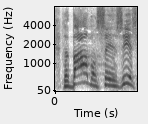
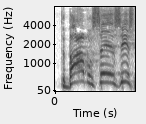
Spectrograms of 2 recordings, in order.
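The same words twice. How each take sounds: First: Mock self-righteous. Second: The Bible says this, raised high on Bible; pointed question. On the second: Shown as a demonstration. Preacher asks if Bible quotes come in love, high Bible. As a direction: lift Bible up high and press it. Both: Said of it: "are you speaking that in love?".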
